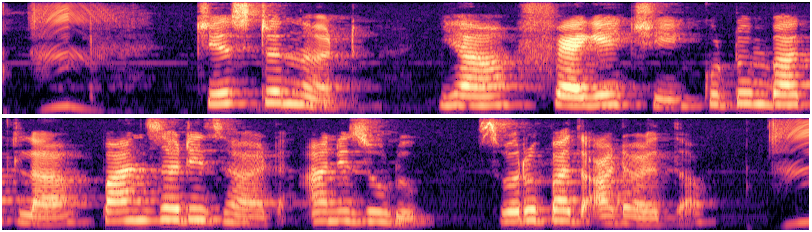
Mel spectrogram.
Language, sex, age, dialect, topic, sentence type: Marathi, female, 31-35, Southern Konkan, agriculture, statement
